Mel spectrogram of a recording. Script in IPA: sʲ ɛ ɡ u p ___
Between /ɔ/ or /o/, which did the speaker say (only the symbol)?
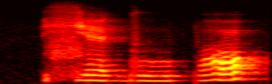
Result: ɔ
